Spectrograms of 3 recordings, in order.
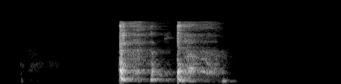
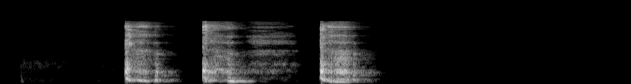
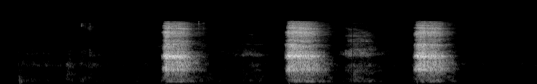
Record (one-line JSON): {"cough_length": "3.4 s", "cough_amplitude": 31487, "cough_signal_mean_std_ratio": 0.27, "three_cough_length": "6.3 s", "three_cough_amplitude": 31159, "three_cough_signal_mean_std_ratio": 0.32, "exhalation_length": "5.4 s", "exhalation_amplitude": 30183, "exhalation_signal_mean_std_ratio": 0.34, "survey_phase": "alpha (2021-03-01 to 2021-08-12)", "age": "45-64", "gender": "Female", "wearing_mask": "No", "symptom_none": true, "smoker_status": "Never smoked", "respiratory_condition_asthma": false, "respiratory_condition_other": false, "recruitment_source": "REACT", "submission_delay": "2 days", "covid_test_result": "Negative", "covid_test_method": "RT-qPCR"}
